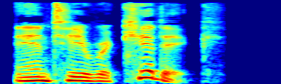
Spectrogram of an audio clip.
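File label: "antirachitic", British English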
